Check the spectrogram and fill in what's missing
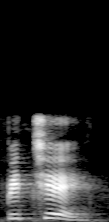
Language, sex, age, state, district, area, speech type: Punjabi, female, 30-45, Punjab, Pathankot, urban, read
